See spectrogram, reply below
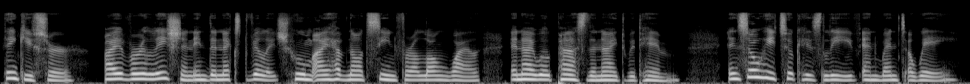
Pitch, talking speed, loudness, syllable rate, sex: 215 Hz, 225 wpm, -17 LUFS, 5.3 syllables/s, female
